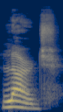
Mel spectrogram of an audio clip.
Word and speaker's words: large: This word, large. Large, as I told you, the E is silent.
